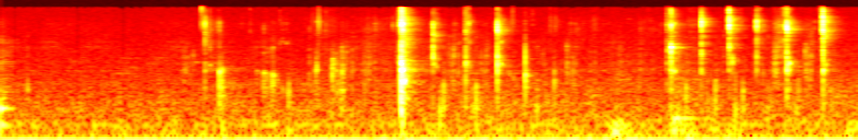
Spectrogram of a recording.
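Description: Faint mouth sounds of a man sucking a hard-candy lollipop: scattered wet clicks and smacks of lips and tongue on the candy, with a sharp one about four seconds in and a quick run of them near the end.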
